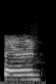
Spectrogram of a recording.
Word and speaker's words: Theron: Theron. – Theron like Charlize. – Exactly. Hmm. And pronounced like Theron.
